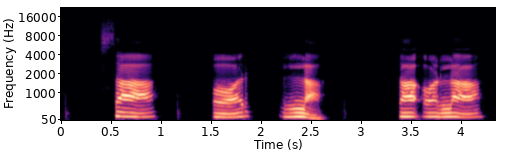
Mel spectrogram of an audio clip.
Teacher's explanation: छोटा सा और ला ये कहाँ से उच्चारित हो रहे हैं? दंत से उच्चारित हो रहे हैं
